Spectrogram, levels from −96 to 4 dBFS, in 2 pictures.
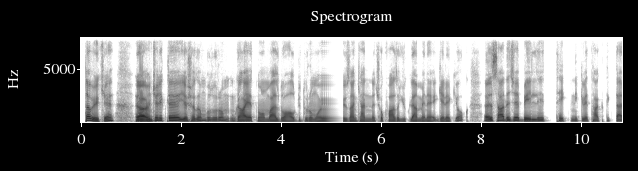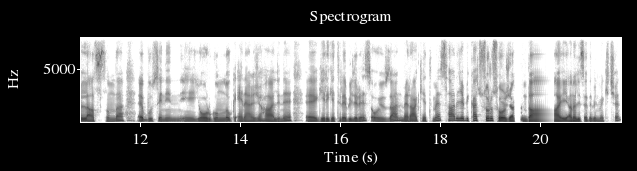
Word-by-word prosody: Tabii 155 - +7
ki. 140 +5 +2 0.4
Ya, 110 -1 +11
öncelikle 150 +5 +5
yaşadığın 135 -2 +5
bu 135 0 0
durum 130 -4 -1
gayet 110 -1 +3
normal, 100 -1 0
doğal 100 -1 -2
bir - - -12
durum. 100 -3 -2
O 95 0 0 0.4
yüzden 100 +1 -2
kendine 100 0 -4
çok 105 -1 -6
fazla 100 +1 -1
yüklenmene 95 -1 -3
gerek 95 -2 -5
yok. - - -6 0.3
Eee, 130 +2 +6
sadece 140 -2 +3
belli 125 +1 +4 0.2
teknik 125 +2 -6
ve 120 -1 0
taktiklerle 120 +1 -2
aslında, 100 +6 -6 0.3
eee, 110 +1 -1
bu 120 -1 -5
senin, 110 0 -8
iii, 105 -1 -8
yorgunluk, 105 +1 -2
enerji 100 +3 -4
hâlini, 105 +5 -4 0.3
eee, 100 0 -1
geri 105 +1 -2
getirebiliriz. 105 - -4
O 105 -2 -4
yüzden 120 +10 -4
merak 115 -4 -3
etme. 125 +8 -6
Sadece 185 -2 -1
birkaç 175 0 -2
soru 165 0 +1
soracaktım 100 - 0
daha 100 0 -1
iyi 95 0 0
analiz 95 -1 -1
edebilmek 95 +1 -6
için. 165 +8 -12
110 Hz, 140 wpm, -21 LUFS, 100-130 Hz, 0.4 s, Ya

